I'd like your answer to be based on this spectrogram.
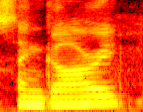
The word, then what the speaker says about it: Sangare: Could you just tell us a little bit about Sangare? Am I even pronouncing that his name correctly? Sorry, my French is terrible. – Yeah. You are.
